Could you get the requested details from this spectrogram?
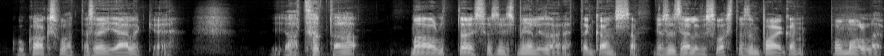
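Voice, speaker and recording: A man speaks at a fairly slow pace in a fairly low pitch with fairly even intonation. The recording is very clean with a silent background and a dry, close sound with no echo. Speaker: former ice hockey player and reality show contestant. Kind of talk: interview about mental health. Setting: studio. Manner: casual colloquial.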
